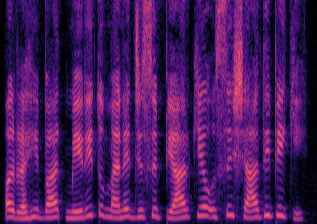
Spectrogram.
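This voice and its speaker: A woman's voice: high voice, a little fast, darkish tone, no room sound, pitched below the performer's own voice, lightly acted. Young daughter-in-law, played by a woman narrator: earnest, polite, anxious to be understood, close-miked domestic drama. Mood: earnest, defensive. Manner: polite, reasoning, defensive. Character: earnest, worried young daughter-in-law, respectful but misunderstood.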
